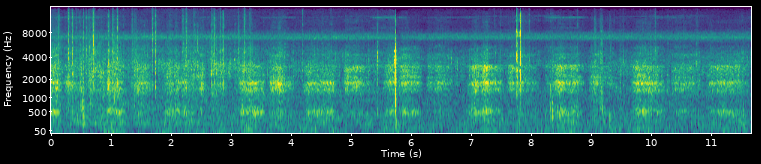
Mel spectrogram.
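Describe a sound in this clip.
Bicycle tyres roll and crunch over a dirt trail covered in dry leaves.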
